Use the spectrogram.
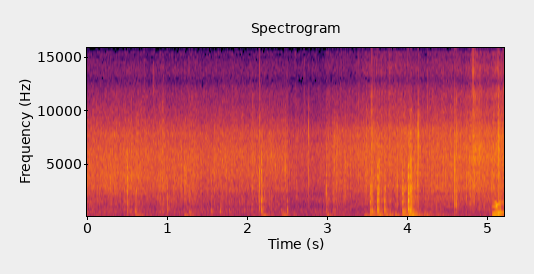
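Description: Onions sizzling and frying in a pan, a steady broadband crackle close up with occasional stirring scrapes and pops, no voices.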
